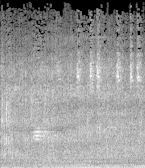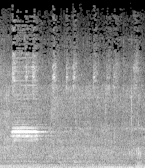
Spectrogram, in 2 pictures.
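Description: Street traffic: vehicle engines running and passing in a steady rumble, with two short high chirps, one about a second in and a longer one around three seconds in.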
